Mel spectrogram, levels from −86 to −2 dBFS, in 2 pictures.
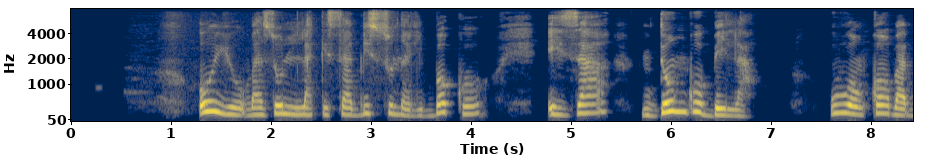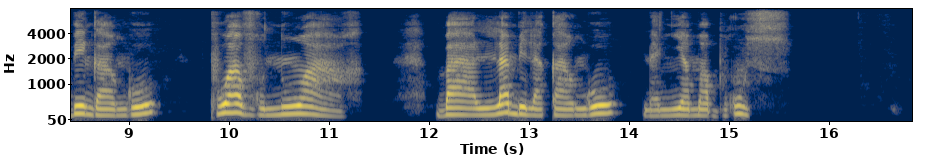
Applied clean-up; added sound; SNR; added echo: none; none; none; none.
